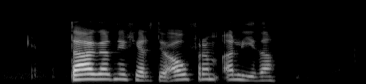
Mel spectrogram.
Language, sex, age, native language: Icelandic, female, 30-39, Icelandic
